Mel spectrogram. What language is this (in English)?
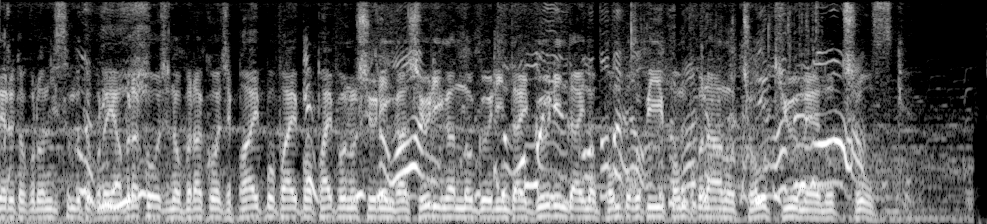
Japanese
